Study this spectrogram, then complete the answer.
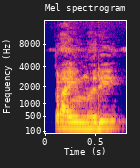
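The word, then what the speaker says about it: primary: नियम ये है कि हम लोग पीआरआई को कभी प्री पढ़ते हैं और कभी कबभार प्राई पढ़ते हैं जैसे पीआर I price and एम ए आर वाई मरी। प्राइमरी प्राइमरी प्राइमरी का मतलब होता है प्राथमिक।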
